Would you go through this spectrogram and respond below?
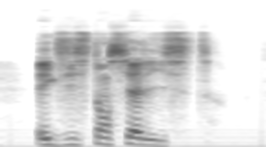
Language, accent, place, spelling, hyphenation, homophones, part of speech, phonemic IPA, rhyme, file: French, France, Lyon, existentialiste, ex‧is‧ten‧tia‧liste, existentialistes, adjective / noun, /ɛɡ.zis.tɑ̃.sja.list/, -ist, LL-Q150 (fra)-existentialiste.wav
- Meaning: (adjective) existentialist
